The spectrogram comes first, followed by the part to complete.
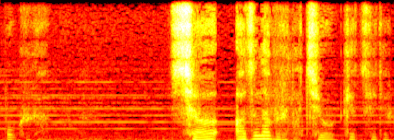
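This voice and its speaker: A man's voice: medium pitch, lively intonation, a little fast, a bit bright, soft background music, close to an everyday voice. A man voicing an earnest, doubting young man, a reluctant hero, in an audio drama. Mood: doubtful. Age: young adult. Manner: earnest, questioning. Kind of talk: Japanese audio drama acting.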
